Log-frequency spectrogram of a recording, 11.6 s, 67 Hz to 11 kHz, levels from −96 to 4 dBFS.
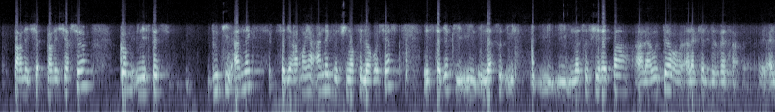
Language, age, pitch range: French, 40-59, 140-195 Hz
